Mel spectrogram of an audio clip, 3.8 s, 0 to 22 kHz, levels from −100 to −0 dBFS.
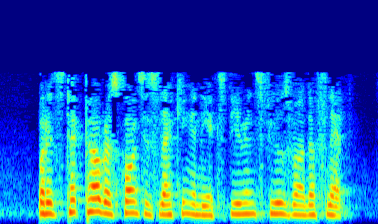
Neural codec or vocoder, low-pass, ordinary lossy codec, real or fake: codec, 16 kHz, 1.1 kbps, Voila-Tokenizer; 7.2 kHz; MP3, 24 kbps; fake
